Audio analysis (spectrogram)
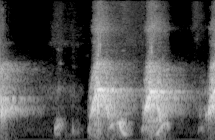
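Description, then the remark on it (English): A dog named Louie barks loudly, three sharp barks with a fourth starting, spaced about half a second apart, preceded by a brief tonal whine. “Uh-oh, new podcaster. Or what's your dog's name again?”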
